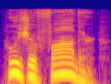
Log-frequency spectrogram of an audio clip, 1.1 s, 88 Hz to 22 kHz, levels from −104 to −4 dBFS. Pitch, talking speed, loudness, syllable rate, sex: 140 Hz, 160 wpm, -14 LUFS, 4.2 syllables/s, male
